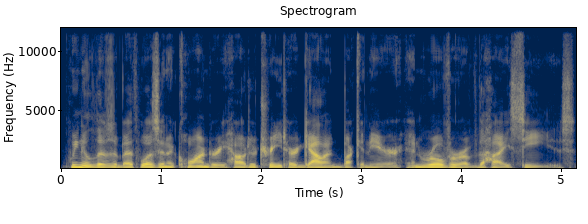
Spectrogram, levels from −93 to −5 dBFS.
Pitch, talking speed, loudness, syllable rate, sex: 100 Hz, 210 wpm, -19 LUFS, 5.3 syllables/s, male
